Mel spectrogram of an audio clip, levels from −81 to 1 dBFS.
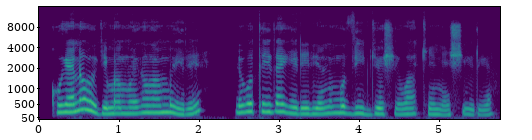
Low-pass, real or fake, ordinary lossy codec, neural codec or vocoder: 14.4 kHz; fake; none; codec, 44.1 kHz, 2.6 kbps, SNAC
